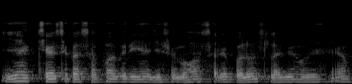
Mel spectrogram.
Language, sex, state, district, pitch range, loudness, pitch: Hindi, male, Chhattisgarh, Korba, 115-130 Hz, -38 LUFS, 120 Hz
